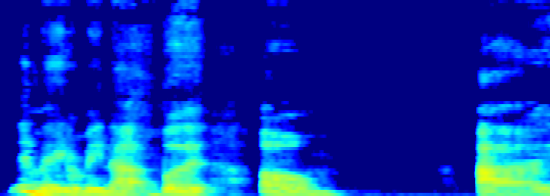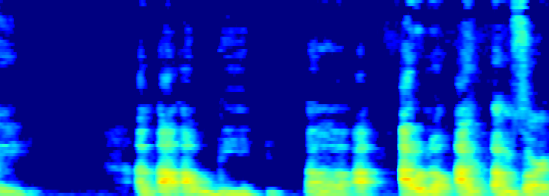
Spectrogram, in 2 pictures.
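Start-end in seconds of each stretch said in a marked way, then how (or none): 3.6-8.2 stuttering, stammering over words. Talking about a bad blow up and upcoming therapy, stuttering over words. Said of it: "I'm stuttering because a lot of thoughts".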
